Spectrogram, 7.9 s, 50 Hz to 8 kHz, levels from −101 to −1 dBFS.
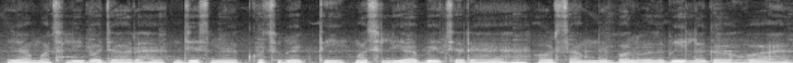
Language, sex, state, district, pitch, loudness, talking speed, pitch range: Hindi, male, Bihar, Araria, 120 Hz, -15 LUFS, 145 wpm, 120-125 Hz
